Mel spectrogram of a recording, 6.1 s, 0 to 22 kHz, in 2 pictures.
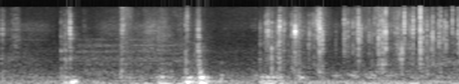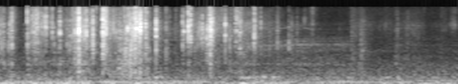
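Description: Wrapper of a 2022 Bowman baseball card pack being torn open and crinkled: a dense crackling run starting about two seconds in and lasting two to three seconds, after a few light clicks of cards being handled.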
